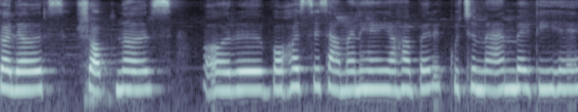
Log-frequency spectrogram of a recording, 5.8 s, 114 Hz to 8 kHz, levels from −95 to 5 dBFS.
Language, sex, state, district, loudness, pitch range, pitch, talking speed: Hindi, female, Chhattisgarh, Kabirdham, -17 LUFS, 270-280 Hz, 275 Hz, 135 wpm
